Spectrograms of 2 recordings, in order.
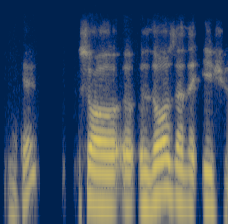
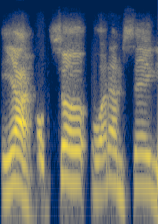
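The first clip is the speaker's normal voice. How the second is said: speaking up; 6 semitones higher, 13 dB louder than usual. Real, not acted. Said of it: "What if you speak up? We can't hear you".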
